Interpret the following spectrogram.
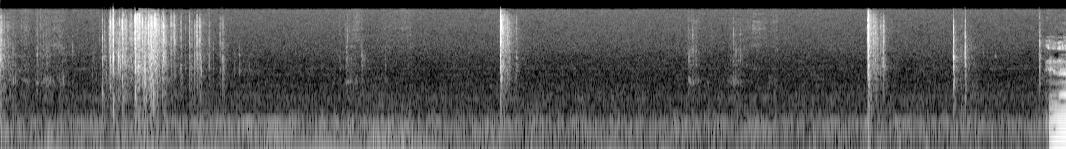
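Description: Hard-shelled M&M's being picked out of a styrofoam bowl by hand: a short rustle about a second in, then a few sharp single clicks as candies are moved and dropped.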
